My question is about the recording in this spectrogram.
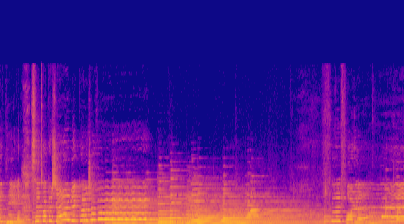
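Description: A woman singing a French chanson with vibrato on long held notes, accompanied by a Yamaha upright piano and double bass.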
